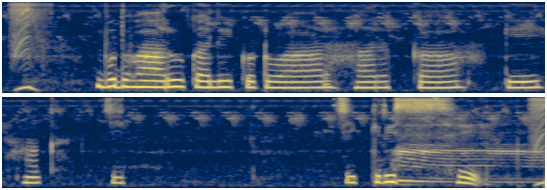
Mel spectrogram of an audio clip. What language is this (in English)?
Chhattisgarhi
